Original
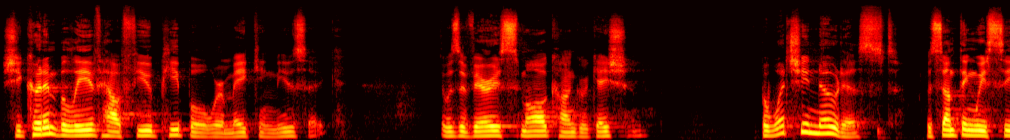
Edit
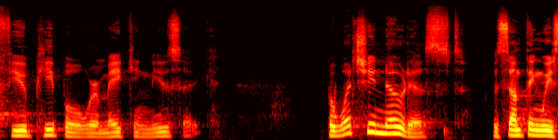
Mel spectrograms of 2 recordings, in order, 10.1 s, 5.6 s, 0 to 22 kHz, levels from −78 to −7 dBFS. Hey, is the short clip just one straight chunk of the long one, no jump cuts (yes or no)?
no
